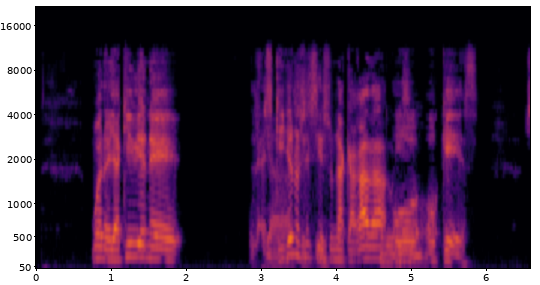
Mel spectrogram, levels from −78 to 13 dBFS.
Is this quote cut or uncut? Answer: uncut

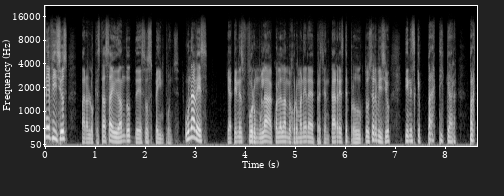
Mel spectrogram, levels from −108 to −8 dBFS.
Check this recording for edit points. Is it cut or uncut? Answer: cut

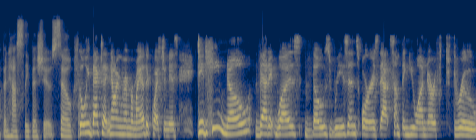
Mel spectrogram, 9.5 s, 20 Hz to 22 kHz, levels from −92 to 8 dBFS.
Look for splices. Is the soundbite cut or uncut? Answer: uncut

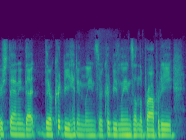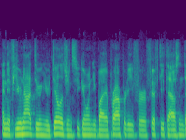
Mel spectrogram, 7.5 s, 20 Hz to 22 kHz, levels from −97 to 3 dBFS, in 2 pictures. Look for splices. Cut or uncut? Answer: uncut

